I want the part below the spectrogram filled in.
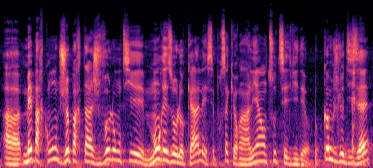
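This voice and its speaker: Chatty man, slightly high voice. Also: lively intonation, fast, slight background noise. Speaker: YouTube interviewer and host. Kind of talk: casual interview.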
